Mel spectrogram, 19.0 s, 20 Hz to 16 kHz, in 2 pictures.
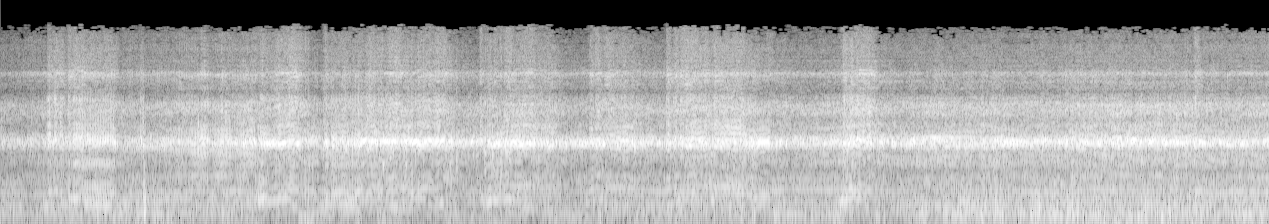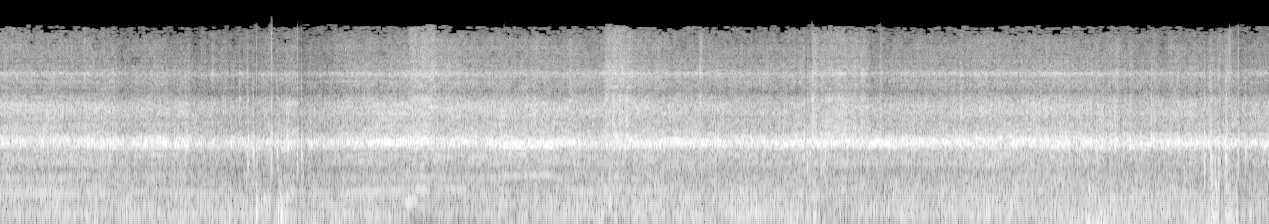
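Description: The onboard 2010 Husqvarna WR300 two-stroke dirt bike engine revving up and down as it is ridden along a bumpy dirt trail. Occasional sharp knocks come from the bike hitting bumps.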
